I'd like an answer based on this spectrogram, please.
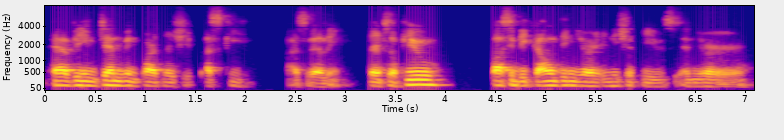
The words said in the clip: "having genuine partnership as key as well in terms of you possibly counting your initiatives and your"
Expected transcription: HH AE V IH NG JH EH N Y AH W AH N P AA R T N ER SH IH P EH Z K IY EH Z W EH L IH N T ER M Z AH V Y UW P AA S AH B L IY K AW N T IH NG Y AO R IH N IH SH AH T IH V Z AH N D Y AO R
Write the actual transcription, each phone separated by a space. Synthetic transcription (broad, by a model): HH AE V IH NG JH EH N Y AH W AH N P AA R T N ER SH IH P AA S K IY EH S W EH L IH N T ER M S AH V Y UW P AA S AH B L IY K AW N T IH NG Y AO R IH N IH SH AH T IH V S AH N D Y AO R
